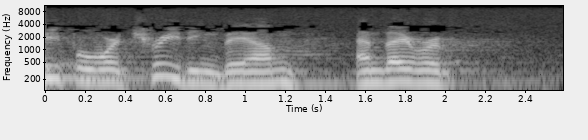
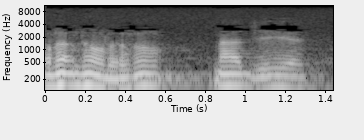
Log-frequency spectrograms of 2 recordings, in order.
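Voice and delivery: normal talking voice

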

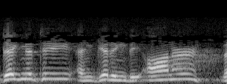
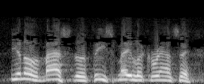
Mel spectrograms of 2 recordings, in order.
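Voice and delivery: normal talking voice

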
